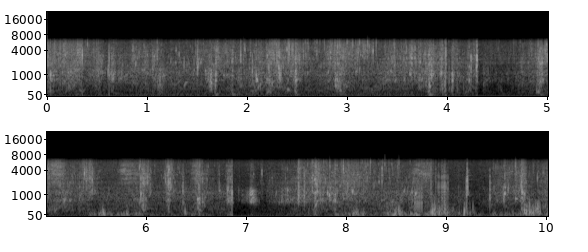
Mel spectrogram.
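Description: Water splashing and sloshing in irregular bursts as a swimmer churns through the water. Wind rumbles on the microphone from about five and a half seconds in.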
